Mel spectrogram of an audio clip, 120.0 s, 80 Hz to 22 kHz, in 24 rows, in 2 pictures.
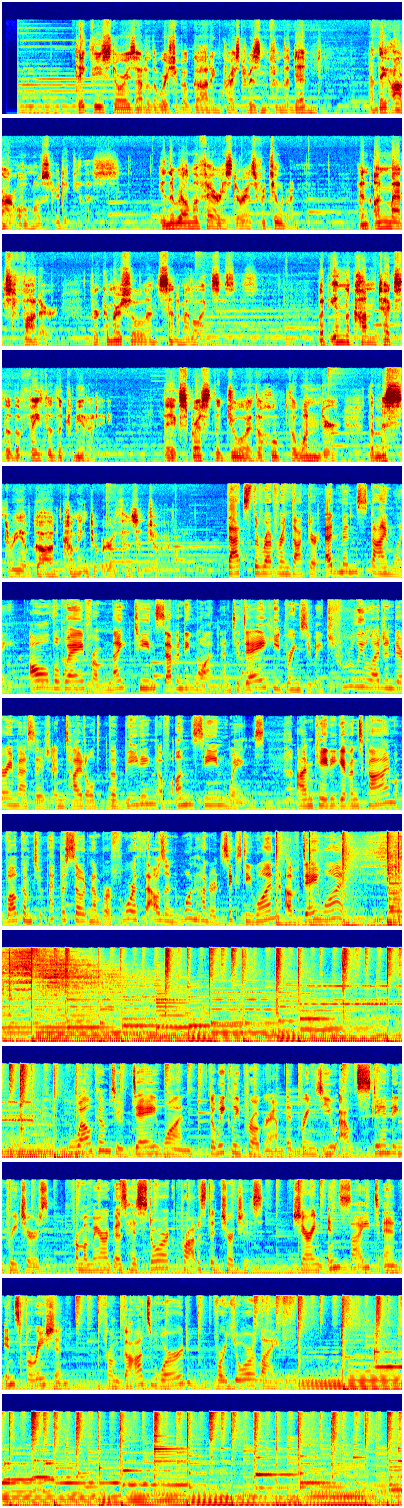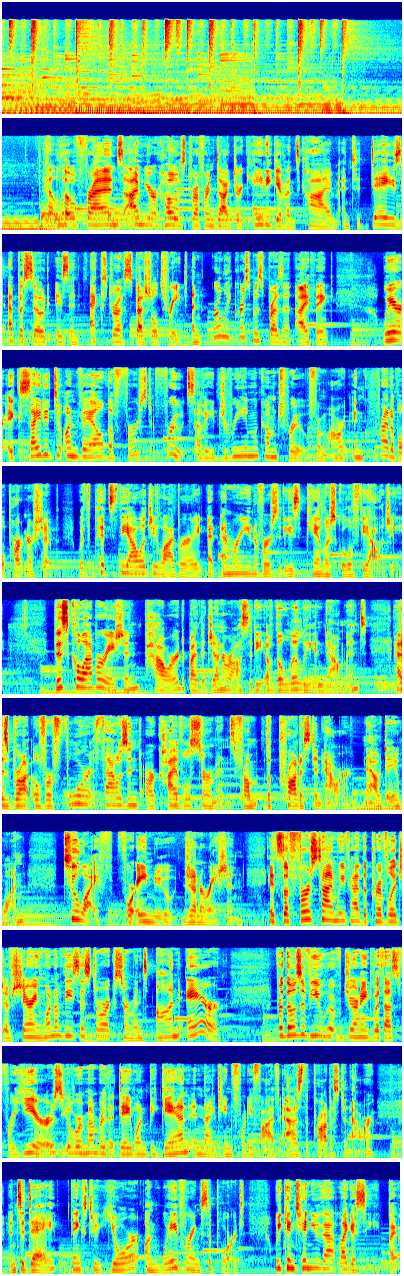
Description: Evangelical Lutheran Church in America 4th Sunday of Advent - Year C Luke 1:39-45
